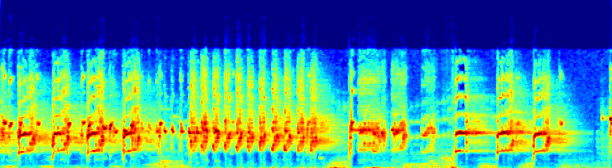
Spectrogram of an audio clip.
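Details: Lovebird bait for competitions, full of chirping: rapid rhythmic series of shrill, scratchy notes for about four seconds, then a softer stretch with low thuds and isolated sharp high chirps.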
